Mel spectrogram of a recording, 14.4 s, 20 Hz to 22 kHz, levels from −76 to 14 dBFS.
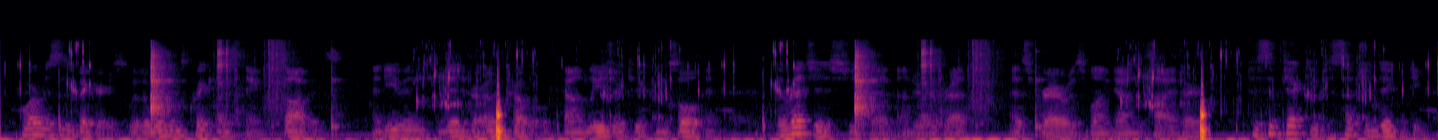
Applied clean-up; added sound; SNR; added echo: none; Liquid; 0 dB; reverberation time 0.3 s.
